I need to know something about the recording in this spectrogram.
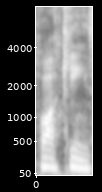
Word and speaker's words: Joaquin: Outside of Joaquin and how you pronounce his name? Joaquin.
